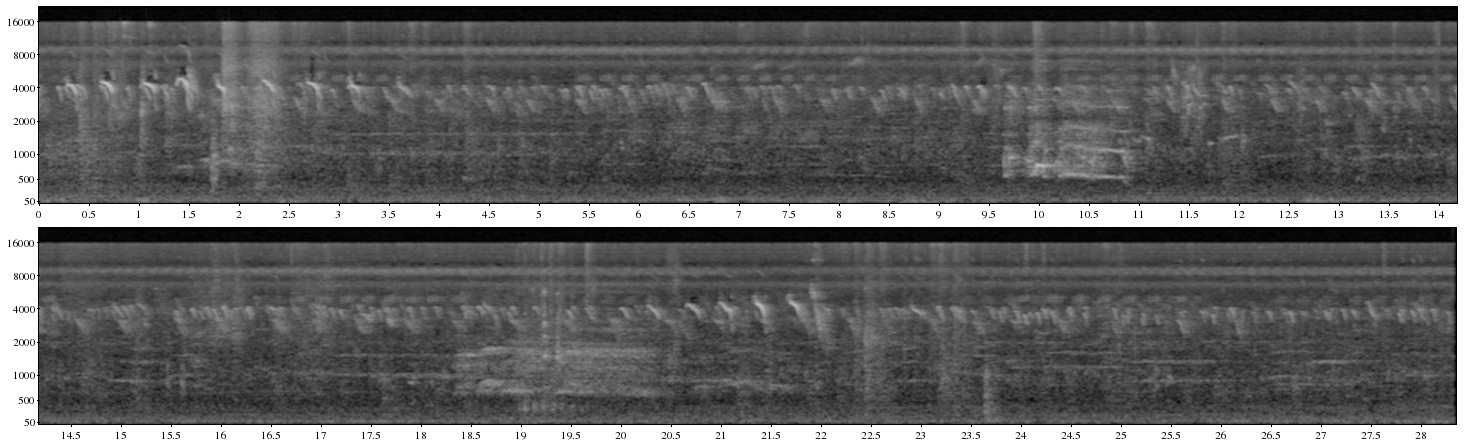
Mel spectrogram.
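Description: Birds calling: quick, high chirps repeated several times a second for much of the time, with two louder calls of about a second each, about ten and nineteen seconds in.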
